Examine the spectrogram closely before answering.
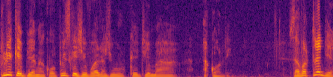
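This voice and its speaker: Amid noticeable background noise, a man with a fairly high pitch and lively intonation speaks at a fairly slow pace, with long, frequent pauses. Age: 80s+. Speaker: traditional priest and elder. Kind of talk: interview. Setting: under a tent in a village.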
